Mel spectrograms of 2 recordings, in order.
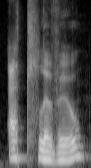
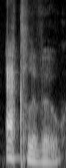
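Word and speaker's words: ellefu: The F is a lot more of a V sound. So Etlevu is 11. Just practice saying that a bunch. Etlevu. You don't want to say like a K sound, like Eklevu.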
